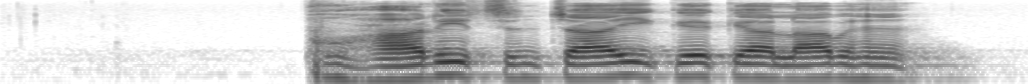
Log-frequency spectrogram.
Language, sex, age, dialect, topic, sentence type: Hindi, male, 18-24, Kanauji Braj Bhasha, agriculture, question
